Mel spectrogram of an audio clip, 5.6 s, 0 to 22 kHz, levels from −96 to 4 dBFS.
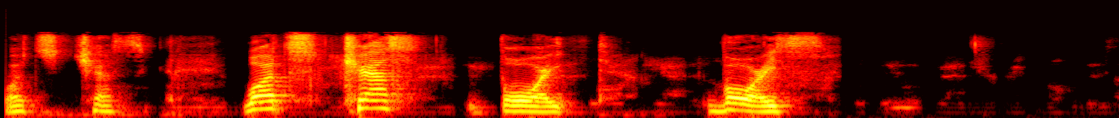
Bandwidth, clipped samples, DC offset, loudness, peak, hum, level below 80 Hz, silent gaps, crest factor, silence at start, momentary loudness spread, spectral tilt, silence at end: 8.4 kHz; under 0.1%; under 0.1%; -17 LUFS; -2 dBFS; none; -62 dBFS; none; 18 dB; 0.05 s; 18 LU; -3.5 dB/octave; 1.5 s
